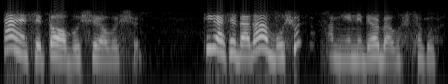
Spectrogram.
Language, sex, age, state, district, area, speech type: Bengali, female, 18-30, West Bengal, Paschim Medinipur, rural, conversation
